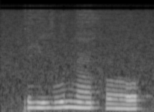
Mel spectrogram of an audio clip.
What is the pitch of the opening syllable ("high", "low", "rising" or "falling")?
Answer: low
